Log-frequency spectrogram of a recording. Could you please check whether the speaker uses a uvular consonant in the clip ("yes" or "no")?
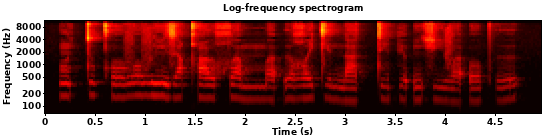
yes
